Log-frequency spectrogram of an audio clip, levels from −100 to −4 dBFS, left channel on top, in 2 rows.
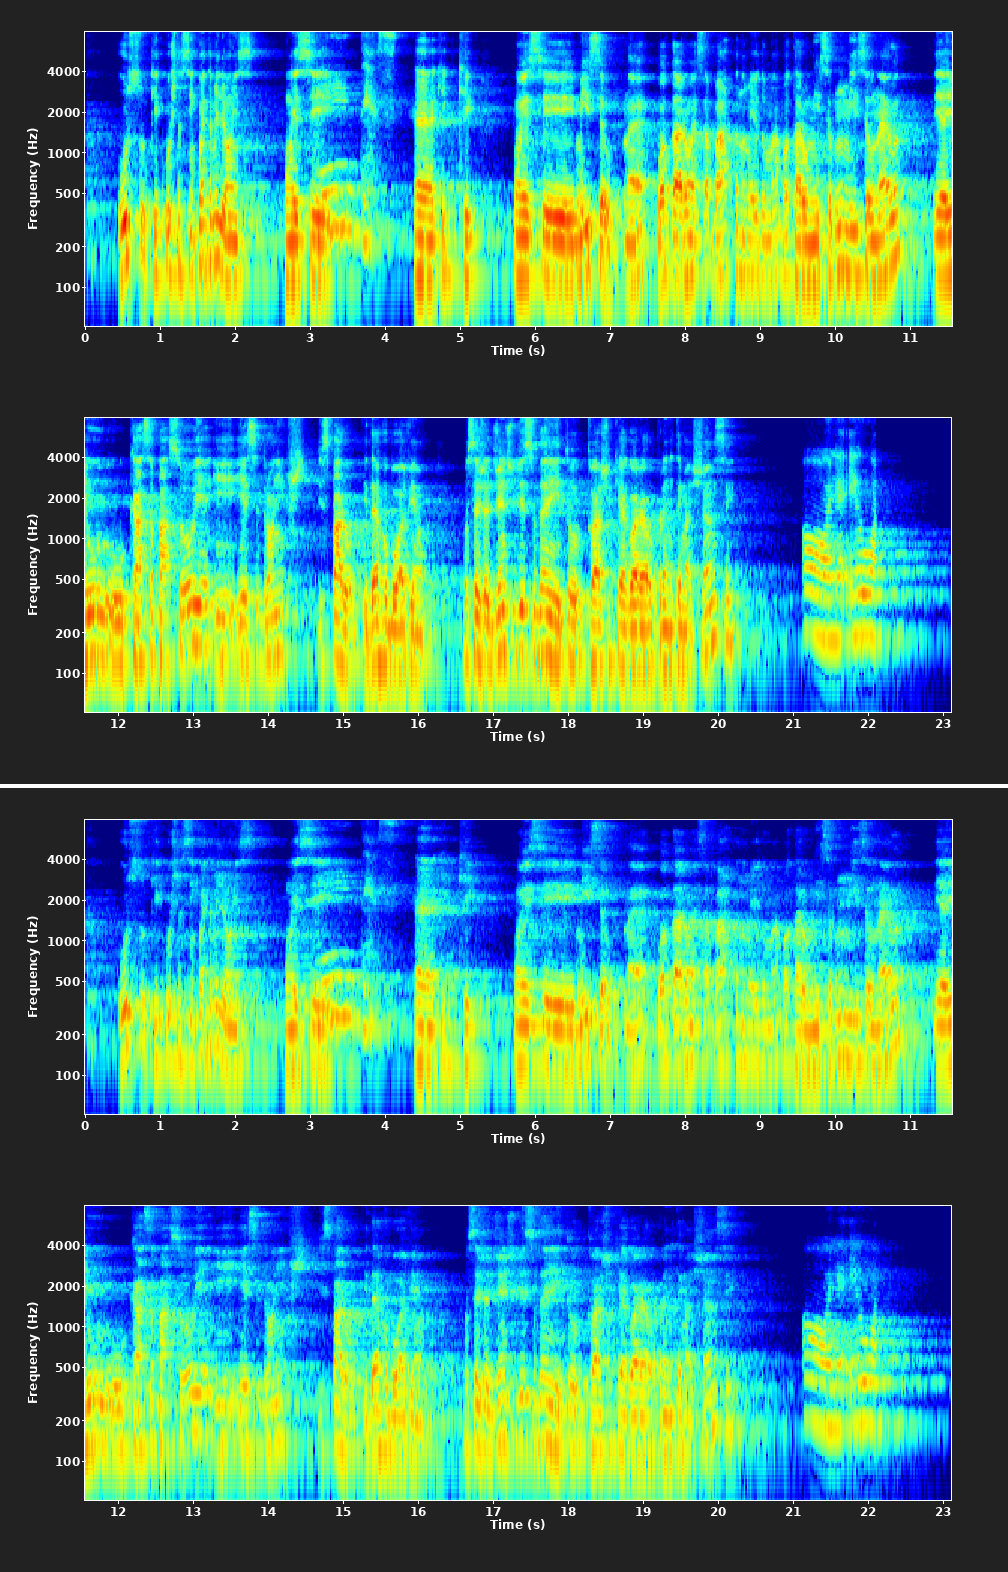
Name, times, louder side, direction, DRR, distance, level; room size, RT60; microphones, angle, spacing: voice 1, 0.4-2.2 2.7-3.3 4.4-5.2 5.7-10.9 11.3-16.2 16.6-20.3, left 6 dB, 90° left, 7 dB, 0.4 m, -30 dB
voice 2, 3.0-4.1 9.0-9.3 21.1-22.1, left 3 dB, 70° left, 7 dB, 0.8 m, -36 dB
27.5 x 11.0 x 2.8 m, 2.2 s
head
